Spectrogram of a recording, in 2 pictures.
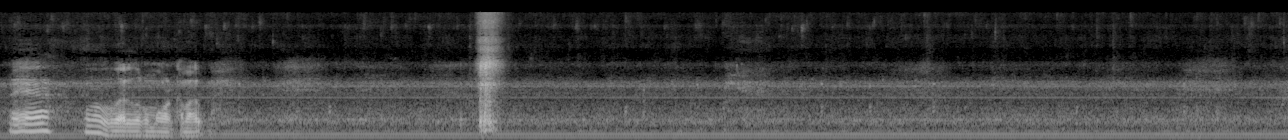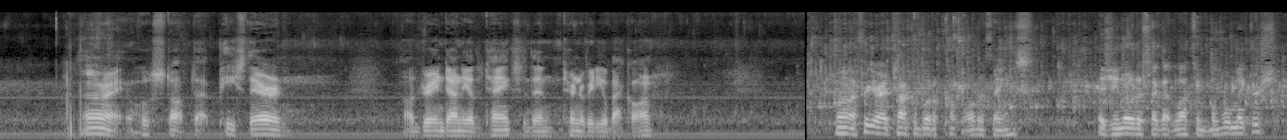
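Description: A water pump hums steadily.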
